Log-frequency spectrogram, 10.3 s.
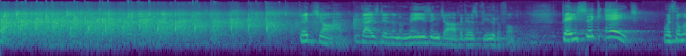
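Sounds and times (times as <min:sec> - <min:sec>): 
crowd applauding: 0:00.0 - 0:05.5
speech: 0:04.5 - 0:07.8, 0:08.4 - 0:10.2.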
